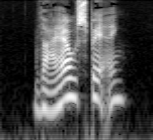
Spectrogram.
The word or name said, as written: vejafspærring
